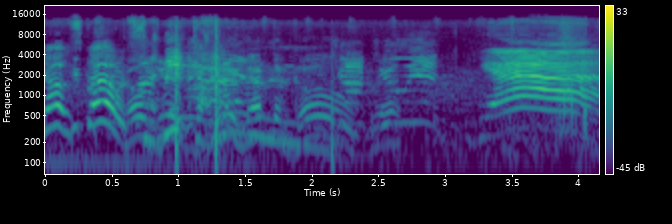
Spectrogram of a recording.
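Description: Indistinct shouts and calls from several voices at a soccer match, with two sharp knocks about a second in and one long drawn-out call near the end.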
